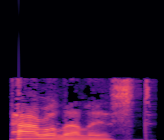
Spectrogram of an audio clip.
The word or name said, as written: parallelist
